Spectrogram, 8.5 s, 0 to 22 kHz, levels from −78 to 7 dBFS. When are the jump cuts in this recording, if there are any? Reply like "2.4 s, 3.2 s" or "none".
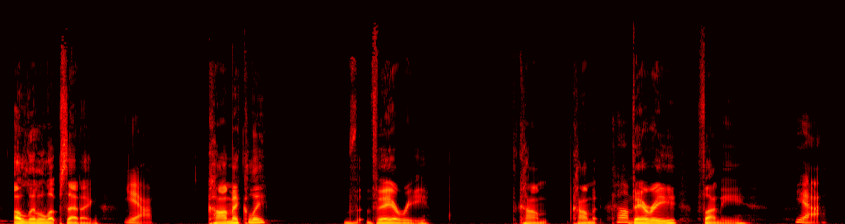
none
